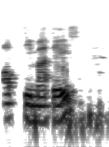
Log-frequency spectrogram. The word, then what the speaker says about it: optimates: the ultimate party so yeah this word is pronounced optimates uh it's a roman political party this is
